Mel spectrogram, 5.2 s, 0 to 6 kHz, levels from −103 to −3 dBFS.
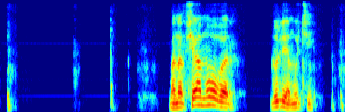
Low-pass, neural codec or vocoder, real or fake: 5.4 kHz; codec, 16 kHz, 16 kbps, FunCodec, trained on Chinese and English, 50 frames a second; fake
